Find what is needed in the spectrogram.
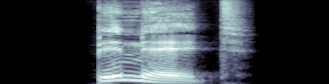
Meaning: inflection of bimmeln: 1. second-person plural present 2. third-person singular present 3. plural imperative
- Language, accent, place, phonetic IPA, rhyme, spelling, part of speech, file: German, Germany, Berlin, [ˈbɪml̩t], -ɪml̩t, bimmelt, verb, De-bimmelt.ogg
